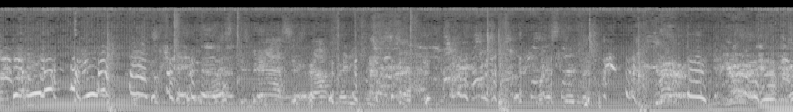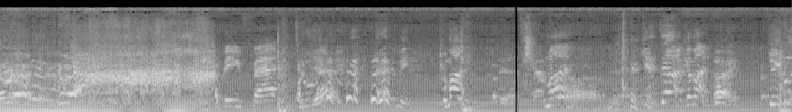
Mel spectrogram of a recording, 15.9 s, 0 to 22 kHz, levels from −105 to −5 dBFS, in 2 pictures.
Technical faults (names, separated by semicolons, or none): damaged data in a compressed stream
